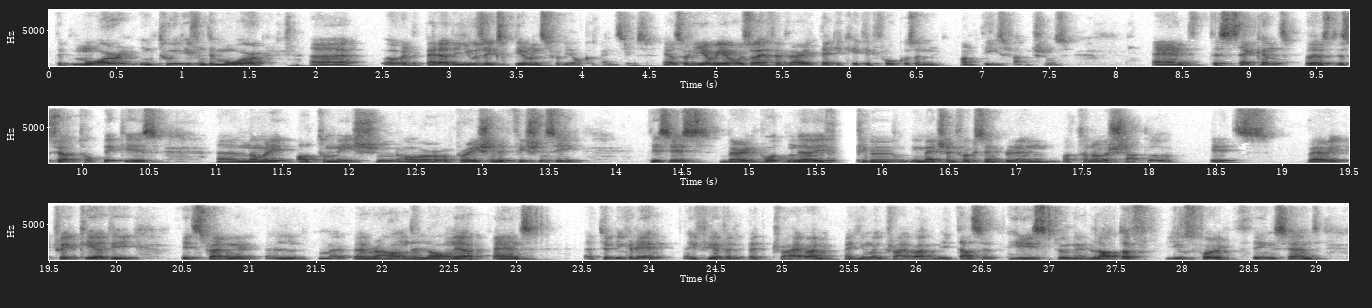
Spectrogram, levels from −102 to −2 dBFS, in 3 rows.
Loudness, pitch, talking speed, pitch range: -24 LUFS, 130 Hz, 180 wpm, 125-145 Hz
